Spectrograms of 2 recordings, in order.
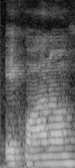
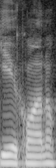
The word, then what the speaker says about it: Ekwonu: can never pronounce this last name right. Iquano. Yeah, Ike Ekwonu.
